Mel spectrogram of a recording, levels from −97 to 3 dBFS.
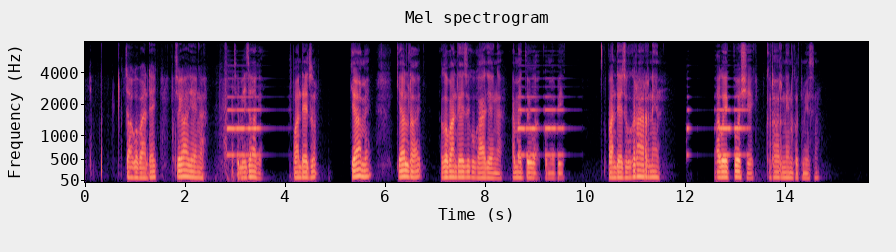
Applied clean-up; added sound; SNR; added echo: neural mask model RNNoise.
